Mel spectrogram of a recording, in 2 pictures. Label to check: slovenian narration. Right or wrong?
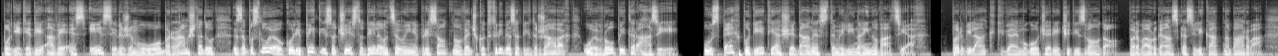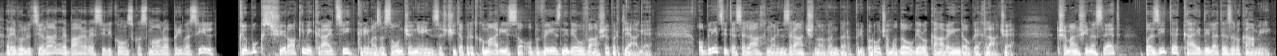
Right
